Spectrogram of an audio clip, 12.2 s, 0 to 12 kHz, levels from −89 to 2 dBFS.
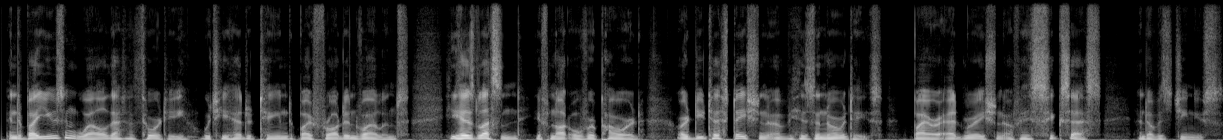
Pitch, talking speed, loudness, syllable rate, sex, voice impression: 115 Hz, 170 wpm, -21 LUFS, 5.7 syllables/s, male, masculine, middle-aged, thick, tensed, powerful, hard, slightly muffled, intellectual, calm, slightly mature, slightly reassuring, wild, lively, slightly strict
